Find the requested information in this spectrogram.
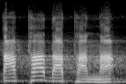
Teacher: നാവിന്റെ അറ്റം പല്ലുമ്മത്തൊട്ടിൽ ദന്തത്തിൽ തൊട്ട് വ്യഞ്ജിപ്പിക്കുന്ന ദന്ത്യം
